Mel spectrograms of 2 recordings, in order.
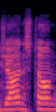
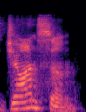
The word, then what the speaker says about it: Johnstone: Correspondence from Deep regarding Johnstone Pond Dam. You know, it's not John Stone, it's Johnson.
